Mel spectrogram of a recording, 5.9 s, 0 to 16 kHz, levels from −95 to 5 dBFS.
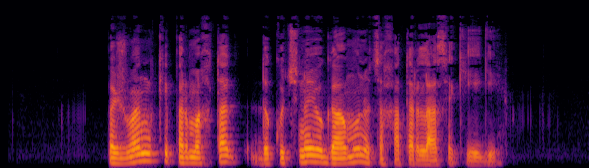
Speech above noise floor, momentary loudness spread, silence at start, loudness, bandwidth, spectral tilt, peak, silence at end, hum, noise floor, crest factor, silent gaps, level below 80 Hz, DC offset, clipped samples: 52 dB; 11 LU; 1.1 s; -23 LUFS; 11.5 kHz; -6.5 dB/octave; -4 dBFS; 0.9 s; none; -74 dBFS; 20 dB; none; -62 dBFS; under 0.1%; under 0.1%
